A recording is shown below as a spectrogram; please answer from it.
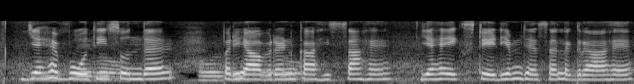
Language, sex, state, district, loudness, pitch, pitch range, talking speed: Hindi, female, Haryana, Charkhi Dadri, -14 LUFS, 245 Hz, 230-255 Hz, 140 wpm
